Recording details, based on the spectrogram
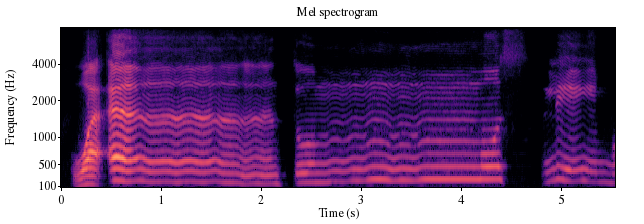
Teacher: Wa antum nampak bibir ditutup rapat selama dua harkat. Mus bunyi pada harkat tiga.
